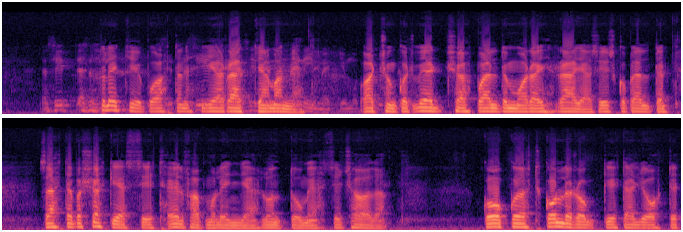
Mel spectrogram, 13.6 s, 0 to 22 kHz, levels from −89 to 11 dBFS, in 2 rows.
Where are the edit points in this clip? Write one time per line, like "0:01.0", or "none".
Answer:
0:01.0
0:02.2
0:04.1
0:08.4

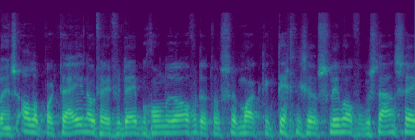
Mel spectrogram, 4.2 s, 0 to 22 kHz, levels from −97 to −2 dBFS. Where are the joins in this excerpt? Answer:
0:01.0

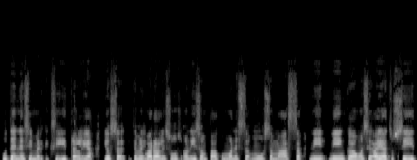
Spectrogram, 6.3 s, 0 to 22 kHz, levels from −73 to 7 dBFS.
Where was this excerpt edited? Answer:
0:01.5
0:02.2
0:04.6

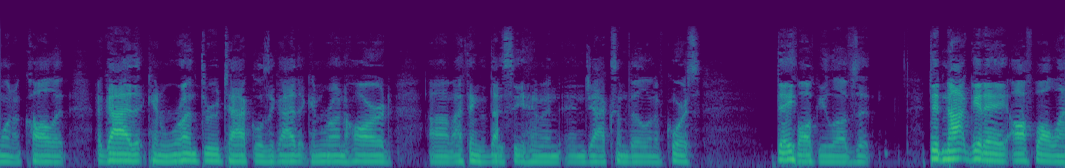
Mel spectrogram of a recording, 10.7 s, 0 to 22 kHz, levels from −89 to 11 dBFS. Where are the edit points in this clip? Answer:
0:05.0
0:08.0

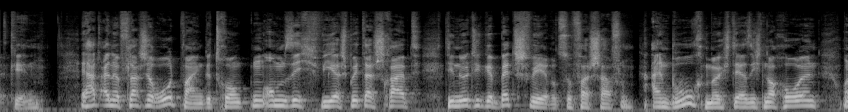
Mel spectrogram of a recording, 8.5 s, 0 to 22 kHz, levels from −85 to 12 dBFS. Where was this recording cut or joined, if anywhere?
0:06.4

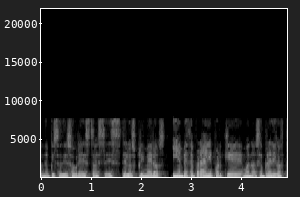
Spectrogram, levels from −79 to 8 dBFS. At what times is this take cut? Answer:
0:02.5

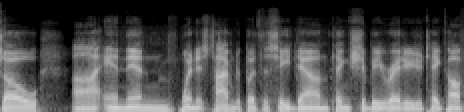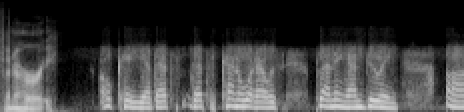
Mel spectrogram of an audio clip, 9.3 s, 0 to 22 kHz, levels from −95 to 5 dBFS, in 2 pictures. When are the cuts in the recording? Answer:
none

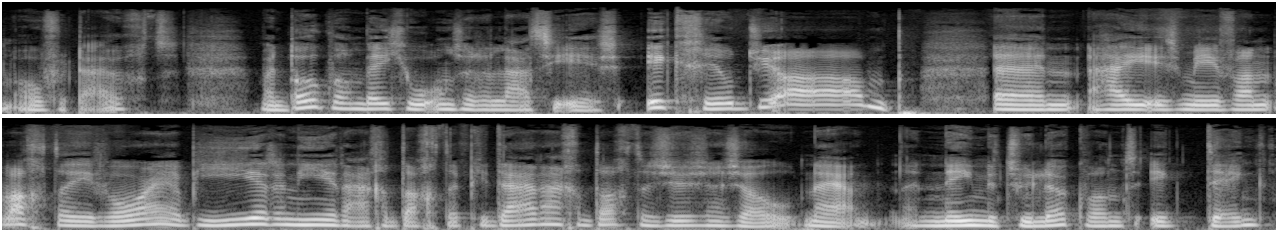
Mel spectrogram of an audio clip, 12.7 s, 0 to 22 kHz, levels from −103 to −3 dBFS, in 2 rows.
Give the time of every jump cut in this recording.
0:01.4
0:04.9
0:06.4

